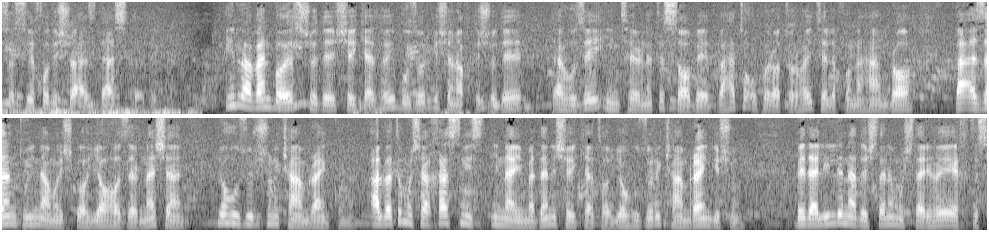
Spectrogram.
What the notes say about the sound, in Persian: این شماره از رادیو پیوست باعنوان آخرین تلکام پاییزی در حاشیه نمایشگاه تلکام 2017 ضبط شده است.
